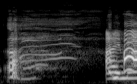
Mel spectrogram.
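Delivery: bursts out laughing mid-word; real laughing outburst. Real, not acted. Laughing at the recording jab.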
